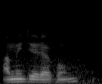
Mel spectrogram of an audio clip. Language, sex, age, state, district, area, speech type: Bengali, male, 18-30, West Bengal, Uttar Dinajpur, urban, spontaneous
